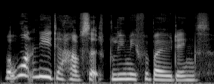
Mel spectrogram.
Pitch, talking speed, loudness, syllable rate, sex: 265 Hz, 225 wpm, -17 LUFS, 5.9 syllables/s, female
